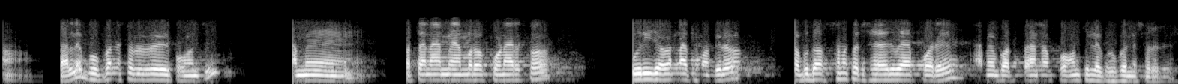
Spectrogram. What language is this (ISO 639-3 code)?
ori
